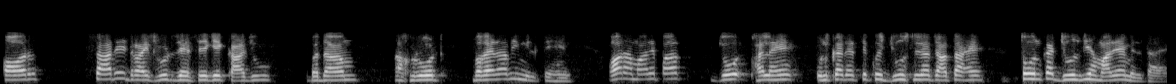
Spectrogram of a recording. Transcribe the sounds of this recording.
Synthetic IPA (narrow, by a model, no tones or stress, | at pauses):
ɔːɾ | saːɾeɖɾaːɪʋɾuːʈd͡ʒɛːsek̬ekaːd͡ʒu | bɐd̪aːm | ɐxɾoːʈ | ʋɐɣɛːɾabʱimɪlt̪eɦɛ̃ː | ɔːɾɦɐmaːɾepaːs | d͡ʒoːpʰɐlɦɛ̃ | ʊnkad͡ʒɛːsekoːid͡ʒuːsleːnat͡ʃaːɦt̪aɦɛ | t̪oʊnkad͡ʒuːsbʱiɦɐmaːɾejãmɪlt̪aɦɛː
